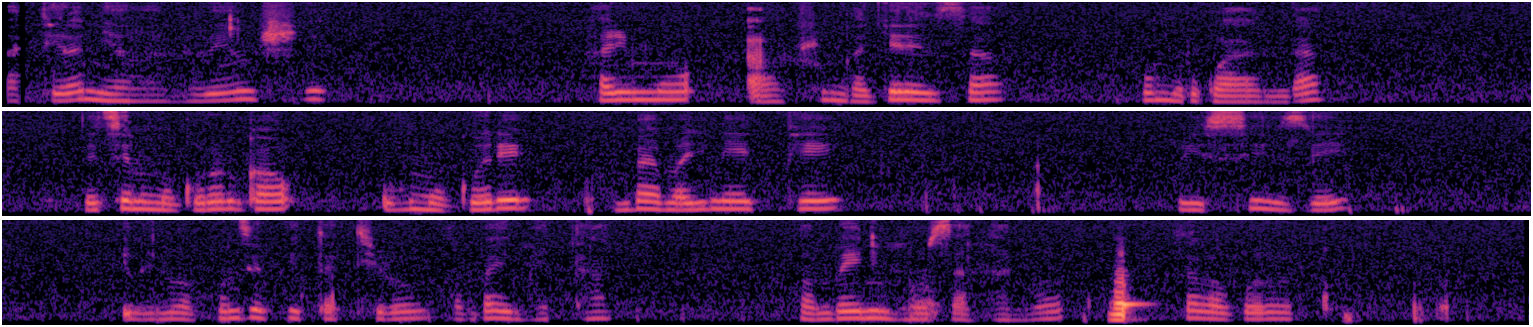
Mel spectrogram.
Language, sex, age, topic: Kinyarwanda, female, 18-24, government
